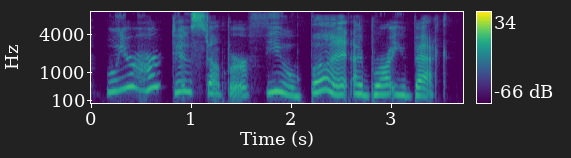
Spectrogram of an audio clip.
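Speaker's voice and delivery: crazed, unhinged character voice. Reacting to a scene, imitating crazy Tails. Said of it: "That's kinda shit crazy Tails would say".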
